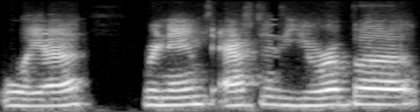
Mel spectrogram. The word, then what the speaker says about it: Oya: It's pronounced Oya.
